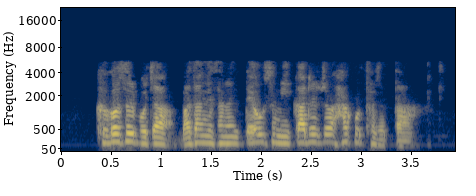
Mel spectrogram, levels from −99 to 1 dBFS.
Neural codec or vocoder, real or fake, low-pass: none; real; 5.4 kHz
